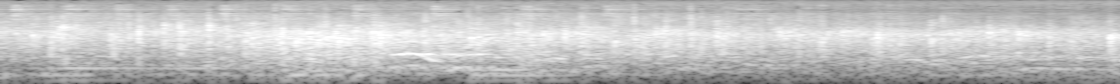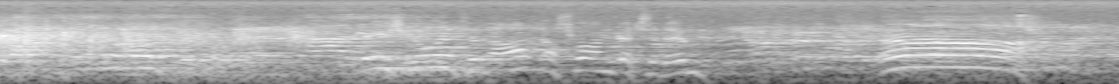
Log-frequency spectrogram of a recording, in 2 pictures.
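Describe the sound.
An audience claps for Jesus together in a dense, steady burst of applause that gradually thins out, giving way to mingled voices and chatter as the clapping fades.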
